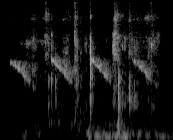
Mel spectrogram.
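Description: A bird singing a faint run of short whistled notes, each sliding down in pitch, about three a second. Beneath it is a soft paper rustle as a picture-book page is turned.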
